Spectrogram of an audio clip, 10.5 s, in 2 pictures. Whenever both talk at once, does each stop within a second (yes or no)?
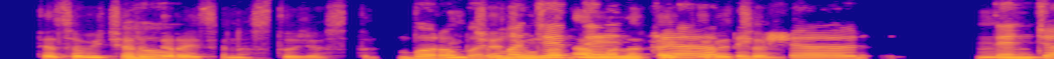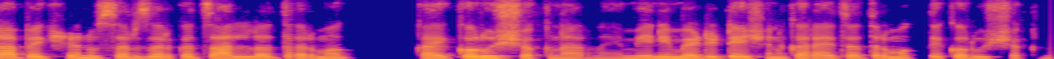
no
